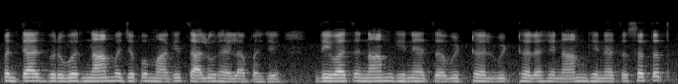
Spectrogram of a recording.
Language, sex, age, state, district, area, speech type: Marathi, female, 30-45, Maharashtra, Nanded, urban, spontaneous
